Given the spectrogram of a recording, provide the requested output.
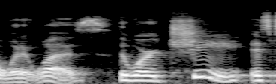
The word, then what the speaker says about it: chi: didn't even know what it was the word chi is pronounced Chi and it's Chinese for life force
